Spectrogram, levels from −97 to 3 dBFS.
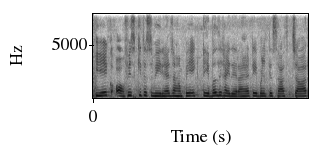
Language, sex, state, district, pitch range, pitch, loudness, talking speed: Hindi, female, Punjab, Kapurthala, 235-270 Hz, 245 Hz, -12 LUFS, 250 wpm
